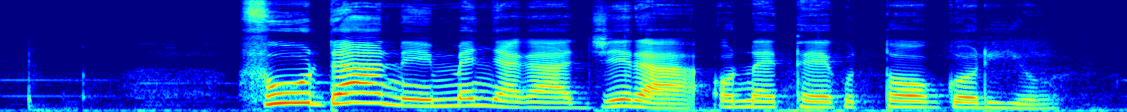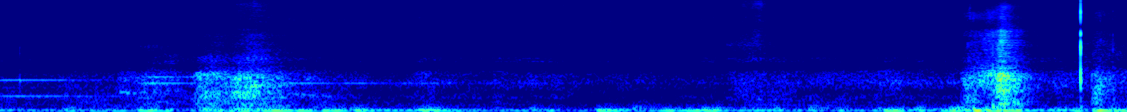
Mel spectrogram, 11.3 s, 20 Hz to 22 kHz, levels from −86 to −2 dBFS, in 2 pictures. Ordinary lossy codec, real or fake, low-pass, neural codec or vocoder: none; real; none; none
